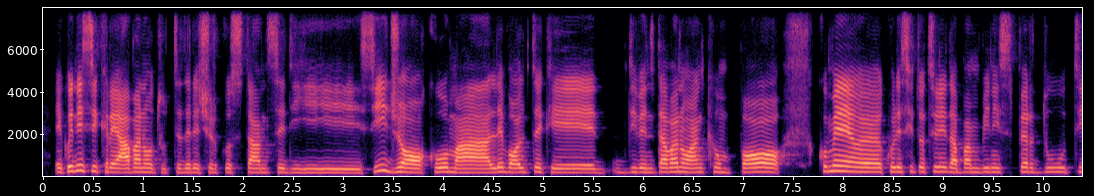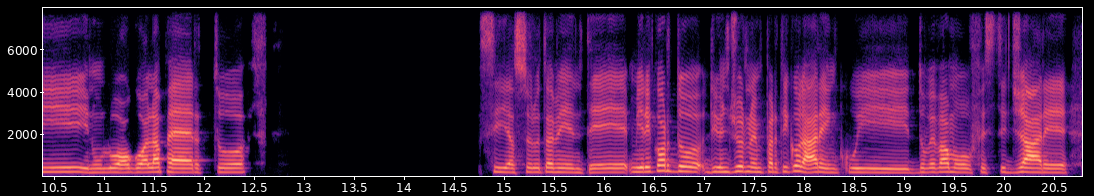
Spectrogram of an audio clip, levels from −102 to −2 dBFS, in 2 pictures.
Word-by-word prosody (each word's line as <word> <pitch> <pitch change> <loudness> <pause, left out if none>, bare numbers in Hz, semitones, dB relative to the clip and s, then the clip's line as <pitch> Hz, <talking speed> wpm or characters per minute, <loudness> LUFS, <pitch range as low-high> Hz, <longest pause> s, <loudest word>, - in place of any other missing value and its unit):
e - - -2
quindi 250 +5 +2
si 240 -1 -3
creavano 195 -1 +3
tutte 185 0 -13
delle 185 0 -5
circostanze 185 +1 -5
di, 175 -1 -5
sì, 235 - -2
gioco, 200 0 +3
ma 180 -2 +4
alle 190 +4 0
volte 195 0 0
che 180 -3 -3
diventavano 200 +2 -2
anche 195 +2 -1
un 195 -2 -7
po' 200 0 +5 0.3
come 240 0 +4
o 220 - +1 0.2
ehm, 200 - 0
quelle 215 -1 -2
situazioni 215 0 -5
da 195 -2 +2
bambini 195 +1 -4
sperduti 205 +1 -5
in 185 - -5
un 185 0 -6
luogo 190 0 +2
all'aperto 195 -1 +3 2.3
Sì, 205 -3 -6
assolutamente. 195 -2 -3
E 190 +1 -2
mi 210 0 +2
ricordo 230 0 +2
di 210 +2 -6
un 210 - -1
giorno 225 0 0
in 205 - -3
particolare 205 -1 +3
in 185 - -7
cui 180 -2 -3
dovevamo 195 +1 -1
festeggiare, 190 -1 +1
195 Hz, 125 wpm, -22 LUFS, 185-205 Hz, 2.3 s, po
